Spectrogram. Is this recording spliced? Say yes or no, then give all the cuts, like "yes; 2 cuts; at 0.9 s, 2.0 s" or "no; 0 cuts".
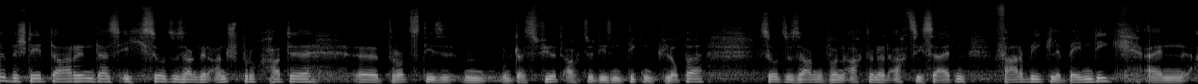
no; 0 cuts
